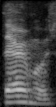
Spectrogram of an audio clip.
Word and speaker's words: Daramoose: I just changed the first part and added a silent E at the end, and that's how I made it.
